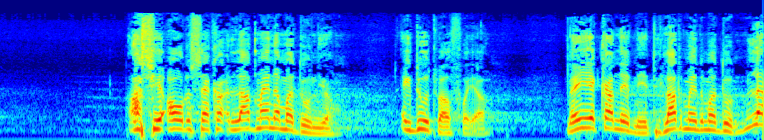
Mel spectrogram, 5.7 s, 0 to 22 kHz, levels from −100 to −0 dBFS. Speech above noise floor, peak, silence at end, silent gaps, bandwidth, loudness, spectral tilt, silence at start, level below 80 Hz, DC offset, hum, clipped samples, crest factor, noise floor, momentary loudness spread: 44 dB; 0 dBFS; 0 s; none; 16 kHz; -21 LUFS; -4 dB/octave; 0.95 s; -60 dBFS; under 0.1%; none; under 0.1%; 22 dB; -65 dBFS; 14 LU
